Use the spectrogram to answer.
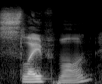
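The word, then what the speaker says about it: Sleipmon: want etymology for you sleep on is pronounced sleight mon and it comes from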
